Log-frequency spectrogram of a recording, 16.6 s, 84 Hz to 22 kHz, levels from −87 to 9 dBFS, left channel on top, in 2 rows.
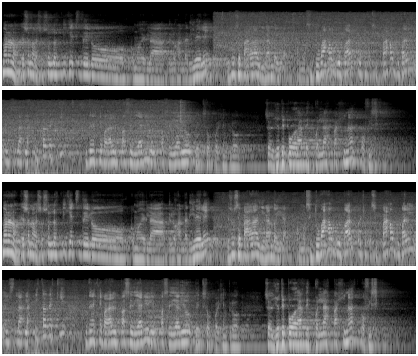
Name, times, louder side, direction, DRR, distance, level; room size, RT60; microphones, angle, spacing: voice 1, 0.0-4.2 4.5-13.1 13.5-15.8, right 2 dB, 60° right, 7 dB, 1.3 m, -24 dB
sound 1, 4.2-12.0, left 2 dB, 70° left, 3.2 m, -36 dB
28.0 x 21.5 x 7.4 m, 2.5 s
head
